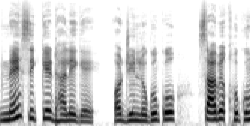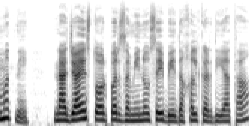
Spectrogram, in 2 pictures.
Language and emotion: Urdu, neutral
